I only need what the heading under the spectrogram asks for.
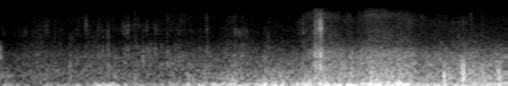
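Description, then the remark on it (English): Gusty wind buffets the microphone with a low, rumbling roar that swells and intensifies over a couple of seconds, with no voices present. “Windy.”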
